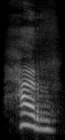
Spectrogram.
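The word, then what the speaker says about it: حَرّ: Har means hot, while hur means free.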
